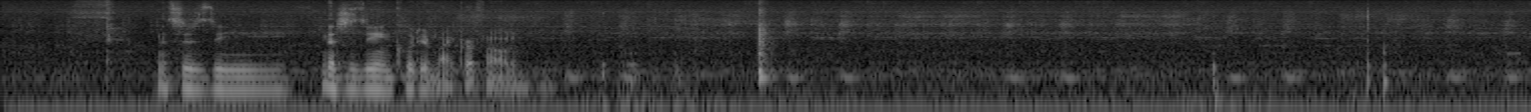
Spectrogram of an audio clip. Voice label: micromemo test with included mic; xtrememac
